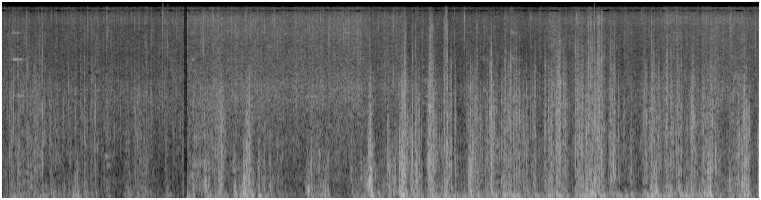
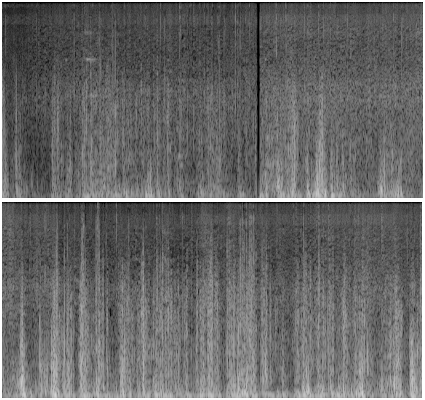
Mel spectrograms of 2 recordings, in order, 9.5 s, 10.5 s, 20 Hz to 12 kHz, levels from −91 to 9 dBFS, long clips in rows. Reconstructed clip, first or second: second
